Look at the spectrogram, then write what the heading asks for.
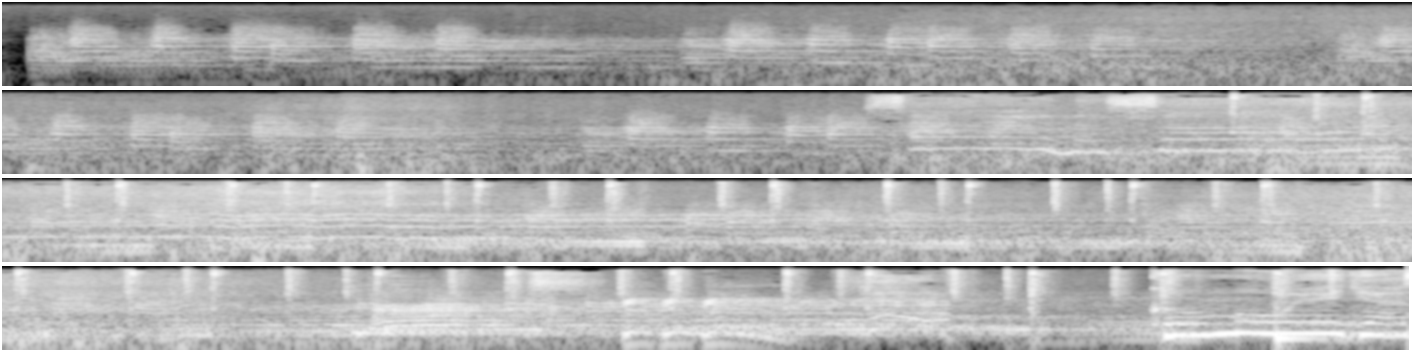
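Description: The instrumental intro of a new song by a Venezuelan Catholic singer-songwriter starts with a light, plucked melody, then a fuller band with steady rhythmic percussion kicks in and builds louder toward the end. No singing is heard yet.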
